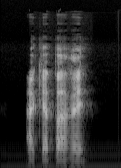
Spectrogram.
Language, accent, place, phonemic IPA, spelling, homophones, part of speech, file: French, France, Lyon, /a.ka.pa.ʁe/, accaparai, accaparé / accaparée / accaparées / accaparer / accaparés / accaparez, verb, LL-Q150 (fra)-accaparai.wav
- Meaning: first-person singular past historic of accaparer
